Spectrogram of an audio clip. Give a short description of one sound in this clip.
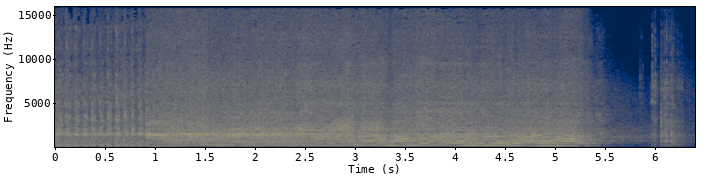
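A loud engine roars as a dragster launches and speeds away.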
